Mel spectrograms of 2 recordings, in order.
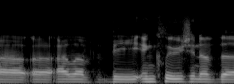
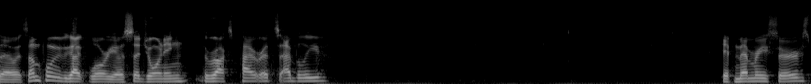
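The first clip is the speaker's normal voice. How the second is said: chewing while speaking, mouth full; 3 semitones higher than usual. Recapping a chapter into the mic while eating cheese, talking while chewing. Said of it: "chewing into the mic".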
